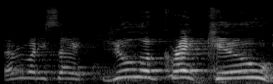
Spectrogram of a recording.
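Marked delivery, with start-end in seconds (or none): 1.1-2.7 high, loud line for the crowd to echo; calling out. Real, not acted. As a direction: call it out so the whole room repeats. Leading crowd chant to child.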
